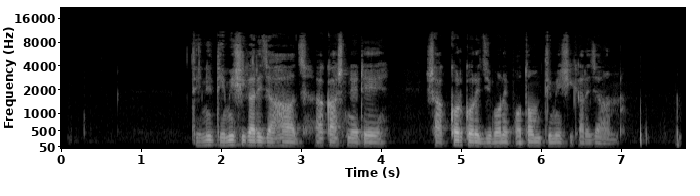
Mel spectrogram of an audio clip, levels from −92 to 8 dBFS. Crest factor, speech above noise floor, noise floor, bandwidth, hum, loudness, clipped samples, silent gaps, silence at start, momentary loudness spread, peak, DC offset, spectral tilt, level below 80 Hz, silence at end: 22 dB; 44 dB; -79 dBFS; 11 kHz; none; -35 LUFS; under 0.1%; none; 1.65 s; 18 LU; -16 dBFS; under 0.1%; -3.5 dB/octave; -76 dBFS; 0.75 s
